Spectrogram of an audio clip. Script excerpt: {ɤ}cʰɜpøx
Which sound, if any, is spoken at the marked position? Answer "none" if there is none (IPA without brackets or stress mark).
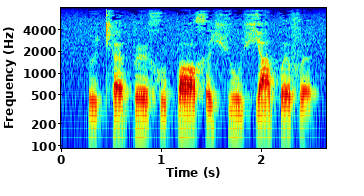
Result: ɯ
